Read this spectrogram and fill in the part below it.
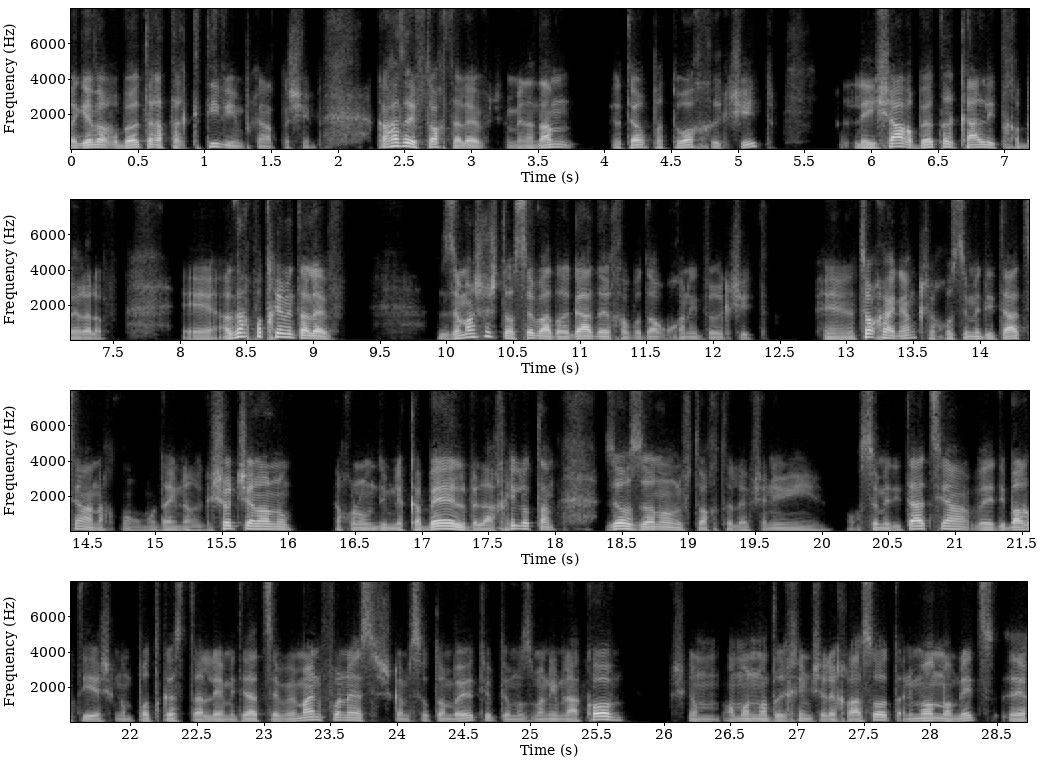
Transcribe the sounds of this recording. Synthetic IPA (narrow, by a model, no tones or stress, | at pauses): leɡeveaʁbe̞jote̞ʁat̪ʁakt̪ivimibχinat̪naʃḭmkaχazelifto̞aχe̥t̪ale̞vʃebe̞nadam | jo̞te̞ʁpatuaχʁeɡ̥ʃit | le̞iʃaːʁbejo̞te̞ʁkalːiit̪χabe̞ʁelʔa̰v̥ | ḛʔa̰zanaχupot̪χimet̪ale̞v | zemaʃuʃe̥t̪aose̞beadʁaɡad̪eʁeχavo̞daʁuχanitveʁeɡʃit | et͡soʁeχainjanke̥ʃanaχnuosimːed̪it̪at͡sjaːnaχnumod̪aimleʁ̞eɡiʃo̞tʃe̞lanu | anaχnulomd̪imle̞kabe̞lve̞leaːχilo̞t̪amzeoze̞ʁlanulift̪o̞aχet̪ale̞v̥ʃeanio̞̰se̞me̞d̪it̪at͡sjave̞d̪ibaʁt̪ijeʃɡampo̞d̪kast̪alemed̪it̪at͡sjavemajnfulne̞sjeʃɡamsiʁt̪o̞nbejut̪jub̚t̪emuzmanimlaːko̞v | jeʃɡamamo̞nmad̪ʁiχimʃeleχlaːso̞t̪a̰nimeo̞d̪mamlit͡se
